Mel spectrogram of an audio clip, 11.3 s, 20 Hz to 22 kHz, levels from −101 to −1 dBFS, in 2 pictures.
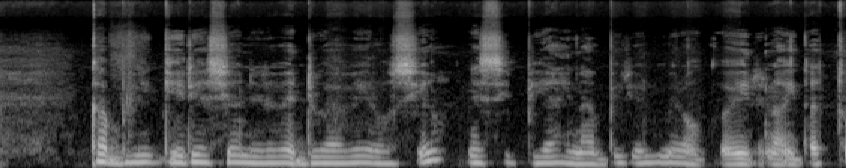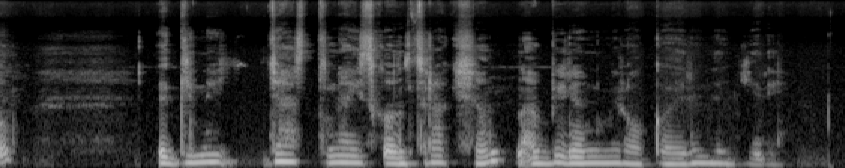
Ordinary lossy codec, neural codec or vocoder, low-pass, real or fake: none; none; none; real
